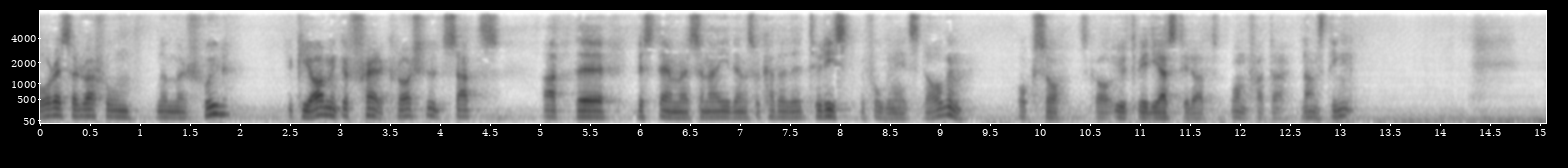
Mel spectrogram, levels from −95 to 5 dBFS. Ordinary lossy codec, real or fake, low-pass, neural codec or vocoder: MP3, 32 kbps; fake; 7.2 kHz; codec, 24 kHz, 0.5 kbps, DualCodec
